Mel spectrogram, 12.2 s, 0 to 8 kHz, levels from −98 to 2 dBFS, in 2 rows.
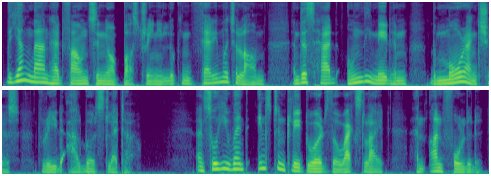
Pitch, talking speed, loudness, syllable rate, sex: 115 Hz, 170 wpm, -23 LUFS, 5.4 syllables/s, male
